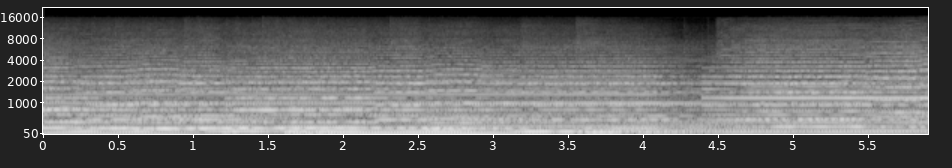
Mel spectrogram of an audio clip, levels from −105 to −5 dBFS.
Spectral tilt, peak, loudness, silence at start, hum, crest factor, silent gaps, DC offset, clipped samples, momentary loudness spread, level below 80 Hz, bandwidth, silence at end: -7 dB/octave; -10 dBFS; -23 LUFS; 0 s; 50 Hz at -40 dBFS; 12 dB; none; under 0.1%; under 0.1%; 5 LU; -30 dBFS; 13 kHz; 0 s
